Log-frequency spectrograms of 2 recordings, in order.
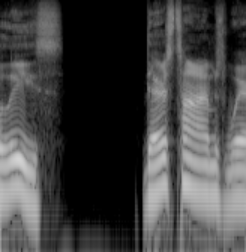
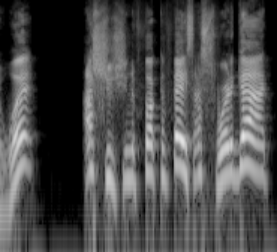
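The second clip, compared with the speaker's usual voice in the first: a higher, louder retold yell of a threat, rushed; mock furious threat; 7 semitones higher, 6 dB louder than usual. Imitating the officer screaming at the woman, louder and higher. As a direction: bark it out like the enraged officer.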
